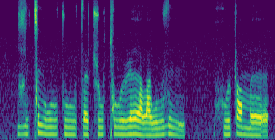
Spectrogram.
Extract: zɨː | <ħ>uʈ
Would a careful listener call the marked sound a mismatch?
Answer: yes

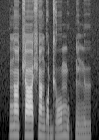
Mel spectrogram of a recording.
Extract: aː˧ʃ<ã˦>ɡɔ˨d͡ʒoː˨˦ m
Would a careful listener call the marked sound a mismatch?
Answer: yes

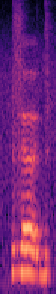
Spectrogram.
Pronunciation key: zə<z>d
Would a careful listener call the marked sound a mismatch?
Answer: yes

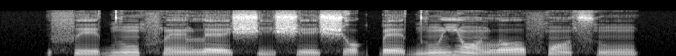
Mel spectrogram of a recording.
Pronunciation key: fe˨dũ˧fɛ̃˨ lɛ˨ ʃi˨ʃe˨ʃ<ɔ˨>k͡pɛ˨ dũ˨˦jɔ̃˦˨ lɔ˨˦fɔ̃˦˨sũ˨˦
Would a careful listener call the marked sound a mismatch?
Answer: no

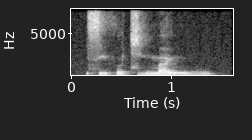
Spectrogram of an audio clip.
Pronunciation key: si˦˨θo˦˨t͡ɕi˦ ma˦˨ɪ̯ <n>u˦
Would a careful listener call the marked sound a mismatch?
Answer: no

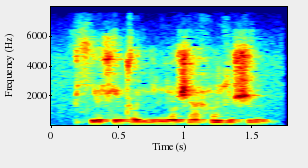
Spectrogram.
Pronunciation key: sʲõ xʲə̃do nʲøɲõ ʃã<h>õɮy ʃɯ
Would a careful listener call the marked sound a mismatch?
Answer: no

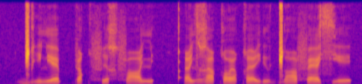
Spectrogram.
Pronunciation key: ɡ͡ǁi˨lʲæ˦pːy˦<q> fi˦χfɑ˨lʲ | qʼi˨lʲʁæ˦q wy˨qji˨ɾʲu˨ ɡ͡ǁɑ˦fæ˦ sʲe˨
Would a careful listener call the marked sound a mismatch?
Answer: no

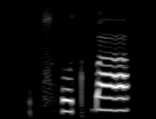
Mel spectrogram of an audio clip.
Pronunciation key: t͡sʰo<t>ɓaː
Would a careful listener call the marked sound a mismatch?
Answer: no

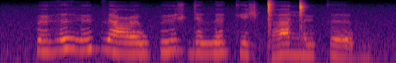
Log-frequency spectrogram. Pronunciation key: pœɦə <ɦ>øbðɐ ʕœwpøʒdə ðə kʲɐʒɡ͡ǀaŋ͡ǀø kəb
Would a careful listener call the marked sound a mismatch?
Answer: no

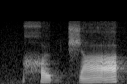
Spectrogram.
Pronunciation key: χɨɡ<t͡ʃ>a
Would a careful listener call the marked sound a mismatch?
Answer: no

